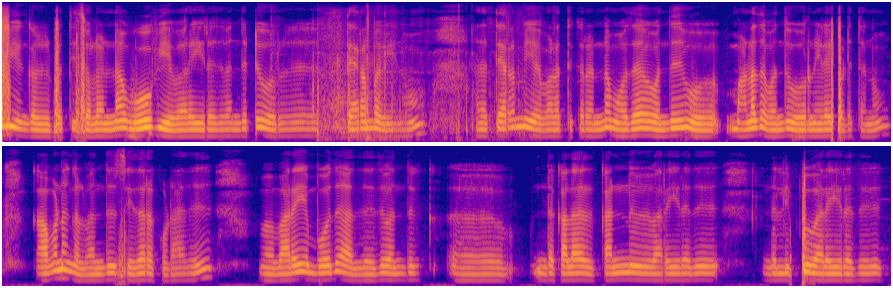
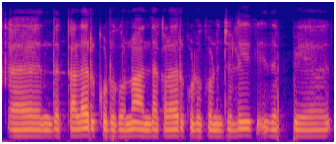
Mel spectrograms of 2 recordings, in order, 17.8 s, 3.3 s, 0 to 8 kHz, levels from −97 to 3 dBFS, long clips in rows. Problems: none marked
